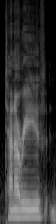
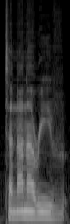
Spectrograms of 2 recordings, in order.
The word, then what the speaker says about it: Tananarive: Tananarive Tananarive Do. Yeah, Tananarive Do. Okay, there we go. I missed a na in there.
